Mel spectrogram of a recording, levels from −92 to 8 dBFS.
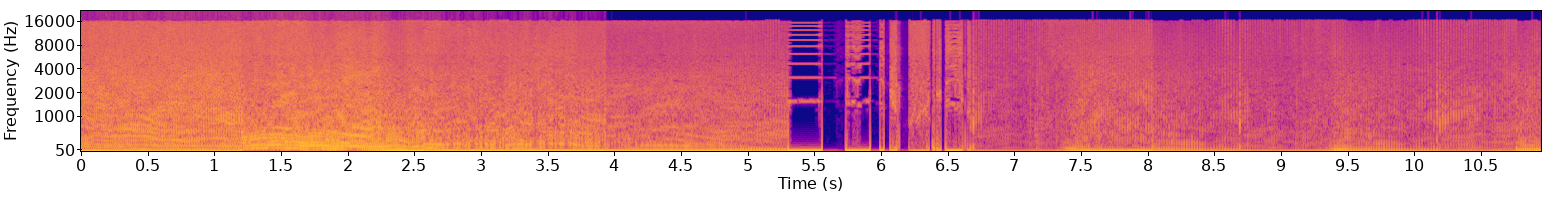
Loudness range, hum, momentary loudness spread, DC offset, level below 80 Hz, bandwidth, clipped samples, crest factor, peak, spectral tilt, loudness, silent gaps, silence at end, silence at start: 11 LU; none; 14 LU; under 0.1%; -24 dBFS; over 20 kHz; 2%; 10 dB; 0 dBFS; -3 dB/octave; -9 LUFS; none; 0 s; 0 s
